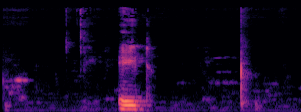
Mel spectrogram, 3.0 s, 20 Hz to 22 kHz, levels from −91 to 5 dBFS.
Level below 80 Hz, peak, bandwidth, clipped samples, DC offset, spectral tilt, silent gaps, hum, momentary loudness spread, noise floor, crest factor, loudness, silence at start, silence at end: -74 dBFS; -10 dBFS; 16.5 kHz; under 0.1%; under 0.1%; -6 dB/octave; none; none; 24 LU; -68 dBFS; 22 dB; -29 LUFS; 0.15 s; 0.55 s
